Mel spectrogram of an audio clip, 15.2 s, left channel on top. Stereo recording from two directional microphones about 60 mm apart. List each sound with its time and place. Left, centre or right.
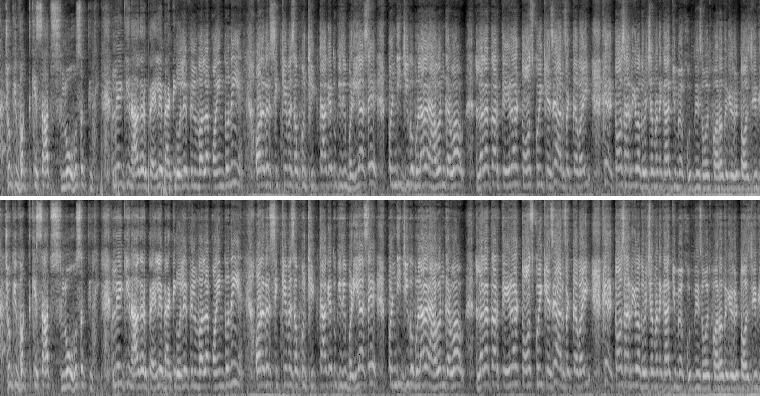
0.1 s speech: centre
2.5 s a man's voice: centre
